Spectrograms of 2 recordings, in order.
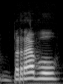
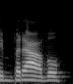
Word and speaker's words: bravo: Par exemple, vous dites « bravo », alors que c'est « bravo ». – Voilà. – Vous mettez l'accent toujours sur la dernière syllabe, alors que pour nous, c'est l'avant-dernière.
